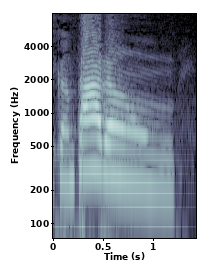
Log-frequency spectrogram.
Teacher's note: Esse ditongo é nasal, né? Porque quando você pronuncia cantaram, ele sai muito mais por via nasal do que por via oral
